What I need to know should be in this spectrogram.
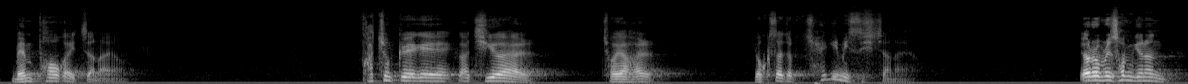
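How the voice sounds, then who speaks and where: Impassioned middle-aged pastor with gravelly voice. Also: male voice, medium pitch, darkish tone. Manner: emphatic storytelling, rising to impassioned appeals. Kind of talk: revival sermon.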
